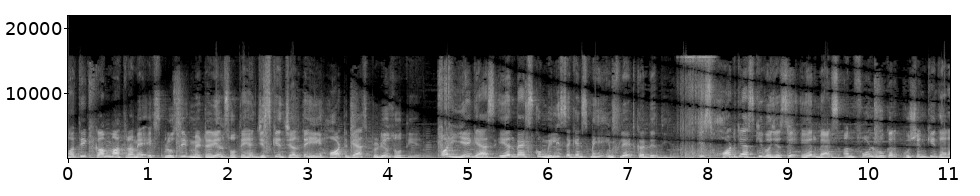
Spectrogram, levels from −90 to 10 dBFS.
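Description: A slow, sweeping flange runs through the whole sound, where the two sides have been summed to mono. These are channels drifting apart: separate clocks differing by roughly 30 parts per million let the inter-channel delay creep to about a third of a millisecond, dragging comb notches across the spectrum.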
